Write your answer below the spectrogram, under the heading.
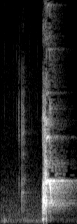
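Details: Eight-month-old female Maltese performing a whisper trick on command: after faint soft breaths, one short hushed bark that trails into a thin whining tone fading over half a second; a person repeats the command afterwards.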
